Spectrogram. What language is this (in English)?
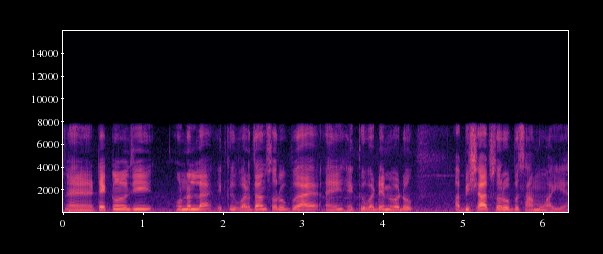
Sindhi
